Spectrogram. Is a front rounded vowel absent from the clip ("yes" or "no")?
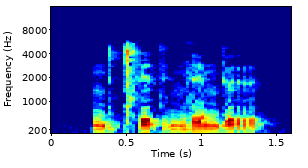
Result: no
